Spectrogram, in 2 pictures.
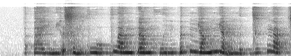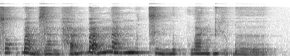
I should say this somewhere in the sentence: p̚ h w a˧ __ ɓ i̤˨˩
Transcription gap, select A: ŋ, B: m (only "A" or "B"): A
